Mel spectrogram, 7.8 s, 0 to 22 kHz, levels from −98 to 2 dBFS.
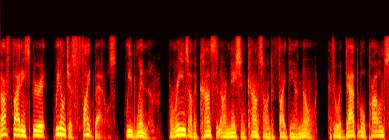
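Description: No technical faults are audible.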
